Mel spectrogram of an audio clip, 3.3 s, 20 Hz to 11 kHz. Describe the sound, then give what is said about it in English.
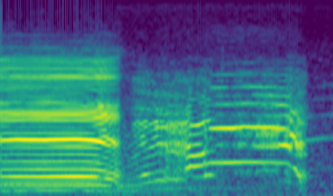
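Cattle moo loudly in a cow pasture at Treasure Hammock Ranch, among at least 100 cows, calves and a couple of bulls: one long sustained bellow followed by a second wavering moo from another animal, with no talking. “Soon, we're surrounded by at least 100 cows, calves, and a couple of proud bulls.”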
